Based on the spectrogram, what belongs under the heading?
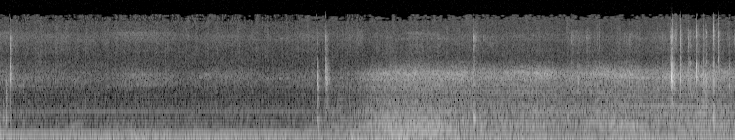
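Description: Steady rumble of a moving passenger train heard from inside the carriage, with a sharp click at the very start. About three and a half seconds in, a louder rushing noise sets in as another train passes close alongside, with a few clicks near the end.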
